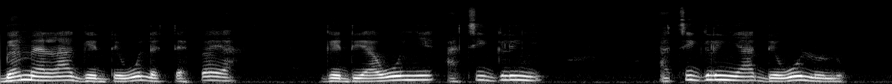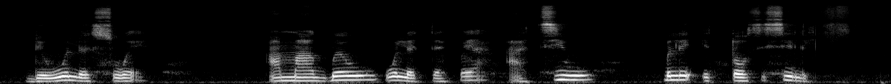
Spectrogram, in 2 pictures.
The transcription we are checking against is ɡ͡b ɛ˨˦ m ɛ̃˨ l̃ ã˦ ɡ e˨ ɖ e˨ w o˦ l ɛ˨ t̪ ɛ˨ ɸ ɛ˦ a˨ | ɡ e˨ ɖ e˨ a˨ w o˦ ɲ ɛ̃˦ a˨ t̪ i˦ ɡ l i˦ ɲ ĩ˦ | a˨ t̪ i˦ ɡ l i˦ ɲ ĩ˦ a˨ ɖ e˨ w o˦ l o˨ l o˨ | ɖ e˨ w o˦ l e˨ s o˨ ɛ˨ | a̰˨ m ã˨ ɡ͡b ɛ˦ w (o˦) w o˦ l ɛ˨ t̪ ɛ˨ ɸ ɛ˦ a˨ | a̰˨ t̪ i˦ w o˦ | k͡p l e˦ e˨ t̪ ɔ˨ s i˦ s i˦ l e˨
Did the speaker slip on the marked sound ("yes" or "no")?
no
